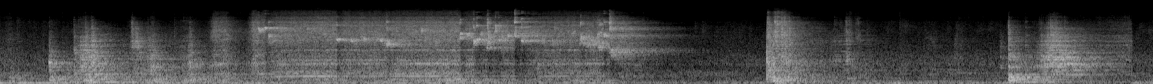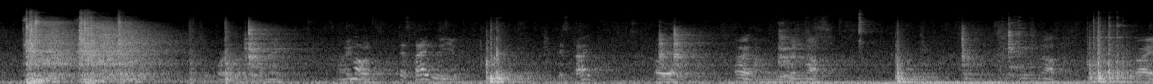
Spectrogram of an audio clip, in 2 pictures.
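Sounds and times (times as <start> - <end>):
cordless drill boring into steel: 2.2 - 6.0.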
